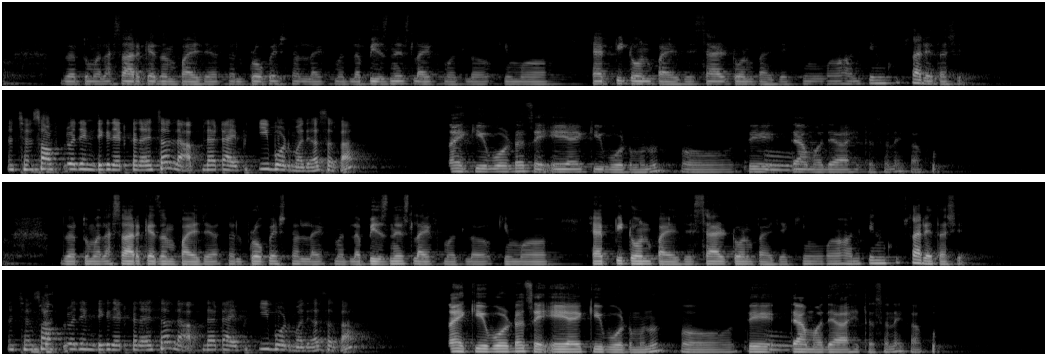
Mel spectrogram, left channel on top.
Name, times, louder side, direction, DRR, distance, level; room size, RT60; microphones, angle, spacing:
voice 1, 0.0-5.5 5.9-9.6 10.7-10.8 14.9-19.8, right 6 dB, 85° right, 14 dB, 0.4 m, -32 dB
voice 2, 10.5-14.0 18.0-18.4, left 3 dB, 40° left, 9 dB, 0.5 m, -32 dB
20.5 x 8.3 x 2.4 m, 1.1 s
head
